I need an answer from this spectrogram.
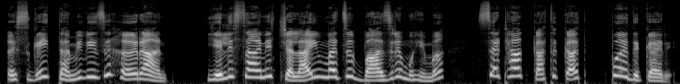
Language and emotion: Kashmiri, happy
